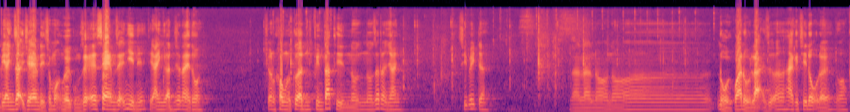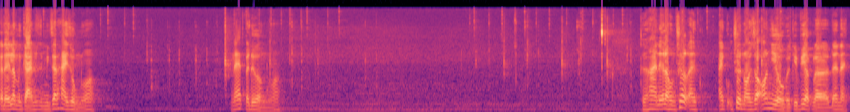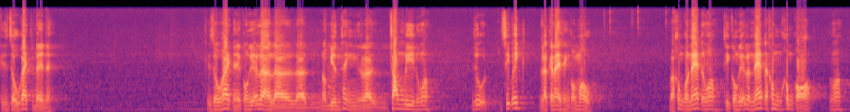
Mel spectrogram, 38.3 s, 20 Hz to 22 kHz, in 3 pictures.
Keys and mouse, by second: 0.9 z, 1.0 click, 1.3 space, 1.3 click, 1.5 z, 1.7 click, 3.1-7.2 typing, 4.8 click, 5.1 click, 5.4 click, 5.8 click, 6.2 click, 6.6 click, 7.0 click, 7.3 click, 8.3-10.6 typing, 10.2 click, 11.2 click, 11.5 click, 12.2-15.1 typing, 13.2 click, 13.6 click, 13.9 click, 14.2 click, 14.6 click, 16.7 click, 16.8-19.1 typing, 17.0 click, 17.4 click, 17.7 click, 18.2 click, 18.5 click, 18.9 click, 19.8 click, 20.1 click, 21.1 space, 21.2 click, 30.5 shift+x, 31.5 click, 31.9 click, 32.4 click, 35.9 click, 36.0 click, 37.1 click.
